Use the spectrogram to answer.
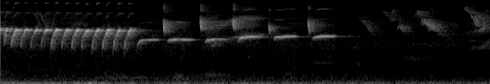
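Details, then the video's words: Male mosaic canary, excited, singing to stimulate other birds: a fast even trill about ten notes per second, then spaced two-part chirps that fade into soft, high twitters. "أجمل تغريد ذكر كناري هائج موزاييك لتحفيز طيورك"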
